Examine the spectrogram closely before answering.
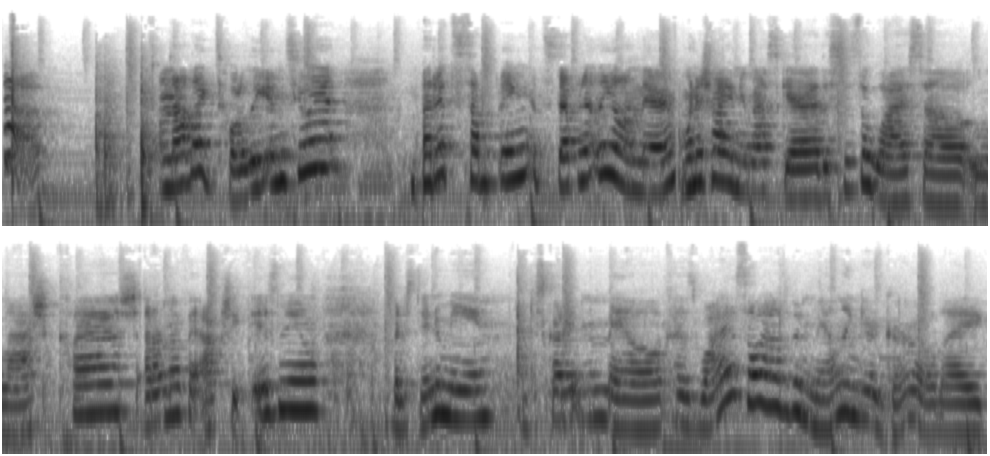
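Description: A woman talks at a fairly quick pace with clear music playing behind her. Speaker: beauty vlogger. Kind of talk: casual vlog chat. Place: home room.

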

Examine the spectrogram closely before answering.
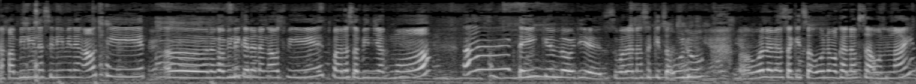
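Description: A woman with a high pitch and fairly even intonation speaks at a moderate pace, the sound dry with no echo but with noticeable background noise. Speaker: mother vlogger. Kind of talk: casual vlog chat. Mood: cheerful, playful. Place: shop. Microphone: phone near.

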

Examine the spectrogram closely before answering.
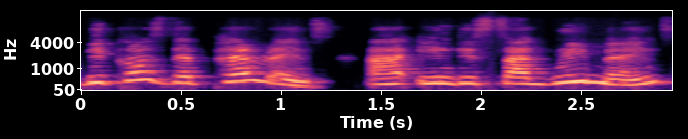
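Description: A woman's speech carries lively intonation, and the background is quiet. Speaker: conference presenter, lecturer. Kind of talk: conference paper presentation. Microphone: video call.

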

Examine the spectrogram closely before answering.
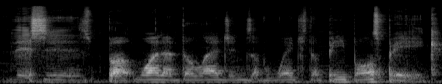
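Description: A man's raspy, put-on character voice at a fairly low pitch. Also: fairly slow pace. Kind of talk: archaic, old-fashioned. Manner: solemn, epic narration.

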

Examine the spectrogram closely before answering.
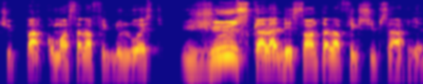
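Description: Over a quiet background, a man talks at a fairly slow pace. His pitch sits in the medium range. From Gabon. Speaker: political activist. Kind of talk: political address to diaspora. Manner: hesitant, many fillers. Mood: earnest, indignant. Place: home room. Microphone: phone near.

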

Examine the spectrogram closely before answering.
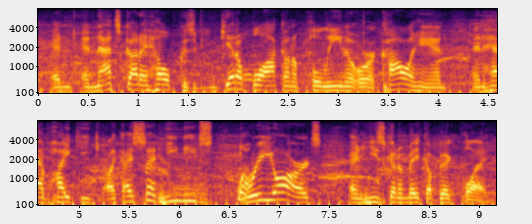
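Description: A man's high-pitched voice at a fairly quick pace, very even in loudness, with ordinary pitch variation and noticeable background noise. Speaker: color commentator. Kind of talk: live color analysis during football broadcast. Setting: stadium broadcast booth. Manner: conversational, hesitant with fillers.

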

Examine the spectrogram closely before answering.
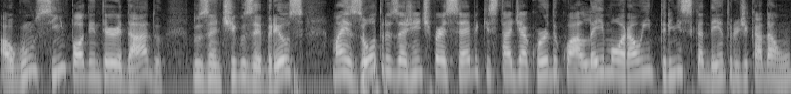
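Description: With a Brazilian accent, a man talks at a moderate pace in a high pitch with ordinary pitch variation. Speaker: religious YouTuber. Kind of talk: religious reflection monologue.

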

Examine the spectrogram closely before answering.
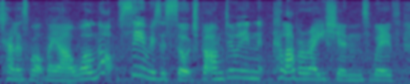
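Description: Over light background noise, a woman with a British accent talks at a moderate pace, her fairly high voice showing ordinary pitch variation. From UK. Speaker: doll collector YouTuber. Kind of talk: casual vlog talk to camera. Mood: warm, chatty. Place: home room. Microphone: webcam.

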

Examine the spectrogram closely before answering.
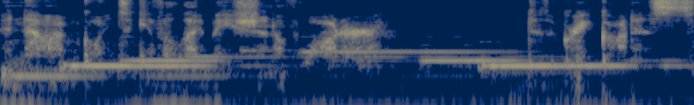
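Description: Someone whispers at a moderate pace over loud music in the background. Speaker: ritual practitioner. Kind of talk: whispered ASMR talk to camera. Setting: home recording, basic mic. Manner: whispered. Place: home room. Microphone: phone near.

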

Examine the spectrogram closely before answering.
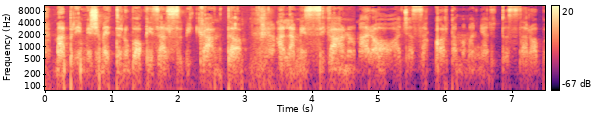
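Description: A whispered voice, moving at a moderate pace. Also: man. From Naples, Italy. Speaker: eating show host. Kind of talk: casual talk to camera, eating show.

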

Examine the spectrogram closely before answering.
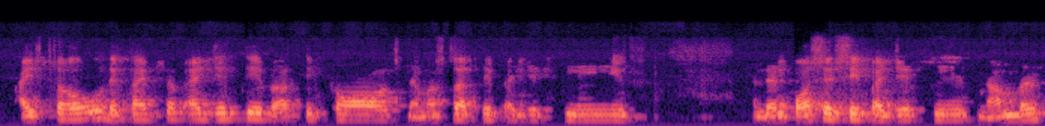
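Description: A man with an Indonesian accent talks at a fairly quick pace. His voice is fairly high and has a dark, mellow tone. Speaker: university lecturer, thesis reviewer. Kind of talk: academic questioning.

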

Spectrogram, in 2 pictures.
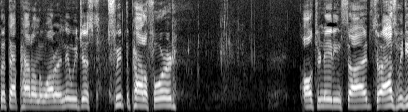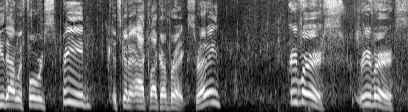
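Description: A man talks at a moderate pace with long, frequent pauses. The sound is dry, with no echo. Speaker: kayak instructor. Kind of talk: tutorial. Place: waterside.

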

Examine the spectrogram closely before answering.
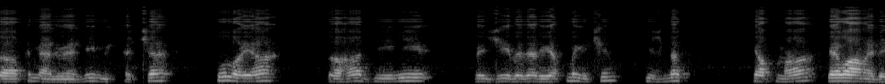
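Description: Very slow speech from a man at a fairly high pitch, fairly even intonation, long and frequent pauses. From Turkey. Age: 80s+. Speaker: retired imam and muezzin; retired imam. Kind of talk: personal life story. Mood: calm, modest. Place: home room. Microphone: webcam.

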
